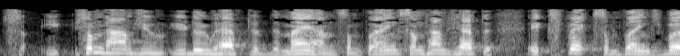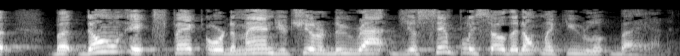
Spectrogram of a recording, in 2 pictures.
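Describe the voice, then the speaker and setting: A dull, lo-fi recording of a male preacher with an Appalachian accent. His voice is very high for a man and rough with huskiness. He delivers a folksy, storytelling sermon, circling back over his phrases. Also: animated, normal speed, few pauses. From rural United States, grew up on a farm. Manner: punctuates phrases with "amen", repeats and restarts phrases for emphasis.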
